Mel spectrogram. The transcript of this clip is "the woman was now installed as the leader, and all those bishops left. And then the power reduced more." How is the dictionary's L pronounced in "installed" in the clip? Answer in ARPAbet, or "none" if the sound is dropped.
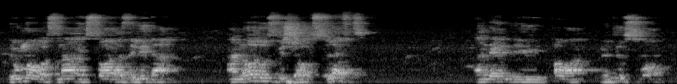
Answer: none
